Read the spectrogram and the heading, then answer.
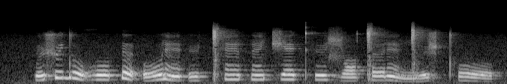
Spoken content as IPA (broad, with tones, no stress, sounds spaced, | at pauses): p ʏ˩˥ ʂ ʏ˥ d o˥˩ ɣ o˧ θ ɾ ə˥˩ ʔ o˩˥ ɾ ɛ̃˧ ʔ ʏ˧ ǀʰ ɛ̃˥ θ ɛ̃˥ t͡ʃ ɛ˥ kʰ ʏ˥ ʑ ɔ˧ ǀ ə˥ ɾ ɛ̃˥˩ ŋ͡ǀ ɨ˩˥ ʂ tʰ o˥˩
